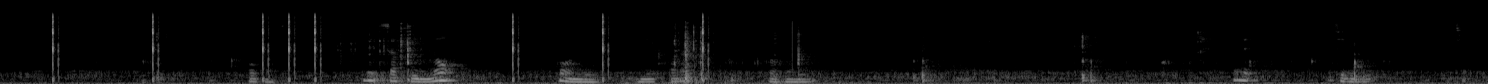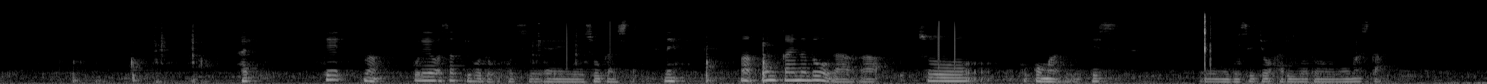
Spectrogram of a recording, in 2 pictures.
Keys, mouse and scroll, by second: 6.6 Escape.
